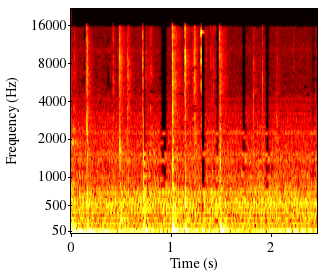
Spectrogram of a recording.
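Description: Computer keyboard being typed on: a run of separate quick keystrokes.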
